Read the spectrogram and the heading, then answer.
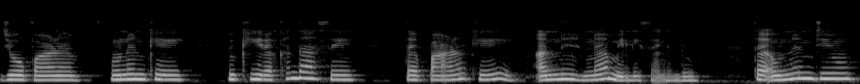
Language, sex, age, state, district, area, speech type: Sindhi, female, 30-45, Gujarat, Junagadh, rural, spontaneous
